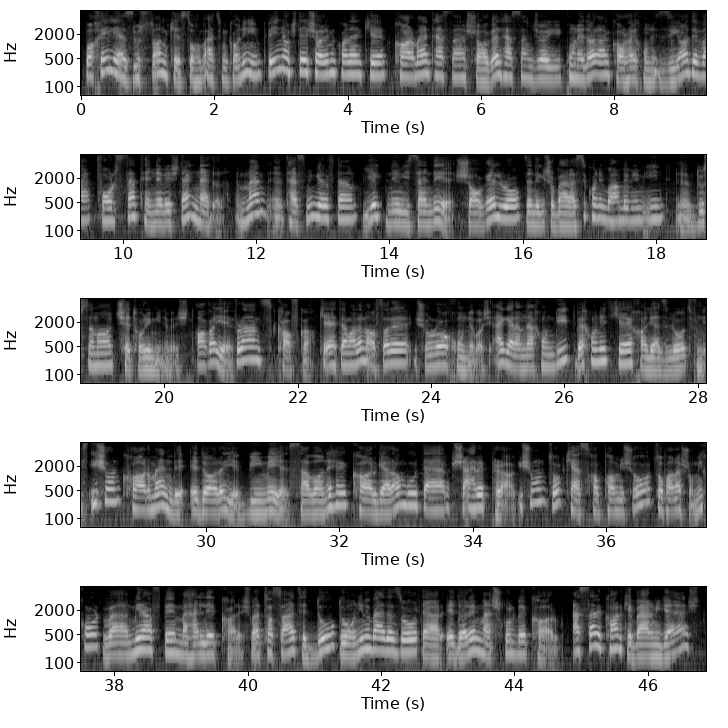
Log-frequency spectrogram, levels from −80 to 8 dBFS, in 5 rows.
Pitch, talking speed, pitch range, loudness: 180 Hz, 140 wpm, 150-210 Hz, -23 LUFS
